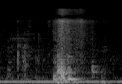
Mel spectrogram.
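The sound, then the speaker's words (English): A dog named Chewy gives one short yawn, a breathy, rising-then-falling squeaky exhale lasting under a second, over a steady low electrical hum. “That was him yawning.”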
